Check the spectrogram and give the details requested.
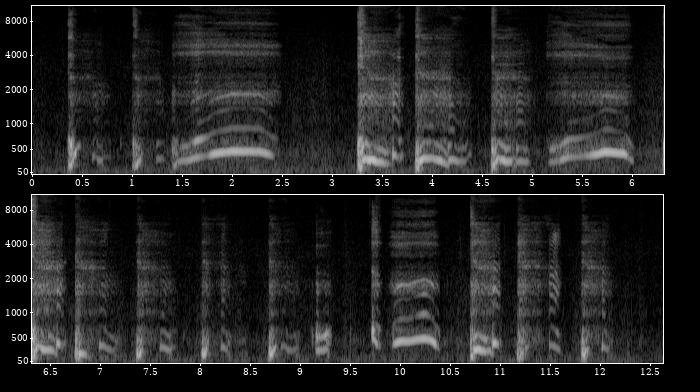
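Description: Repeated throat clearing and short cough bursts from an adult, some with a drawn-out voiced sound between them, in a small quiet room.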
